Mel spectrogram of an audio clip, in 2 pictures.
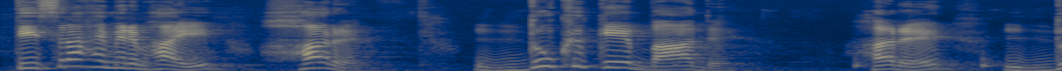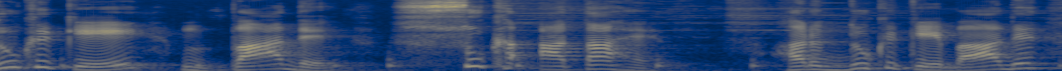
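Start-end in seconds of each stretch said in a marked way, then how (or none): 2.4-10.5 very slow, stretching दुख; drawn-out teacher dictation. Shown as a demonstration. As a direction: spell it out slowly for note-taking. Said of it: "dictating the third sukta".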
